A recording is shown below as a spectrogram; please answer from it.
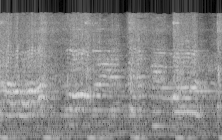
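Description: A woman singing live into a handheld microphone over a pop backing track, with a steady bass beat of about two beats a second.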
